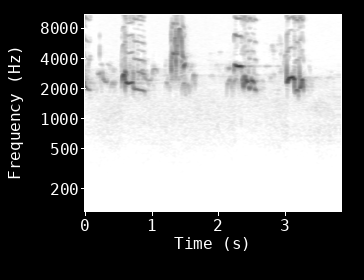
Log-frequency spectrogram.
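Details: Song of an American robin: separate caroled phrases, clear slurred whistles followed by high scratchy squeaks, coming in bursts about once a second in a quiet background.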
